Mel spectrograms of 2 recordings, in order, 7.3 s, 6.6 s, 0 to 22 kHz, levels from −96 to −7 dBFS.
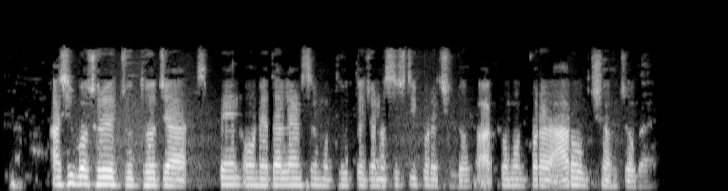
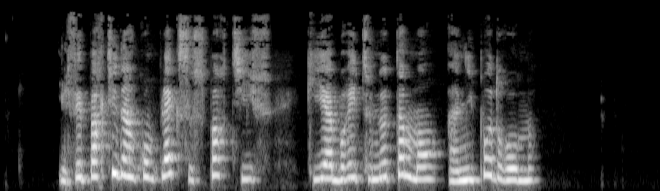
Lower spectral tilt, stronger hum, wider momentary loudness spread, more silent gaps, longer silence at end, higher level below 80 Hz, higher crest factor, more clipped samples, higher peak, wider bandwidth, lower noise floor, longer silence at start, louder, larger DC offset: first, -6 dB/octave vs -4 dB/octave; neither; about the same, 11 LU vs 12 LU; neither; second, 0.8 s vs 1.25 s; first, -56 dBFS vs -64 dBFS; about the same, 18 dB vs 18 dB; neither; about the same, -2 dBFS vs -2 dBFS; second, 8 kHz vs 16 kHz; first, under -90 dBFS vs -86 dBFS; second, 0.1 s vs 0.6 s; about the same, -19 LUFS vs -19 LUFS; neither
